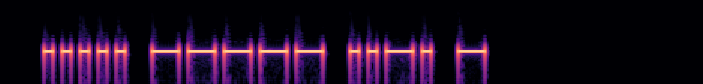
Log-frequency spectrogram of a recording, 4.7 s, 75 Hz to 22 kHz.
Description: Morse code, heard as a keyed tone, about 20 wpm, 700 Hz. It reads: 50FT
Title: Common QSO Phrases - 4x Word-Spacing - 20wpm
